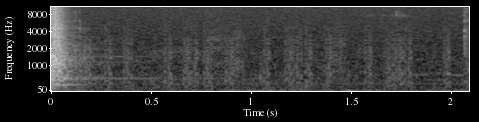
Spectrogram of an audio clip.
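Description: Faint steady hiss with a thin, quiet hum, and no distinct events.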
